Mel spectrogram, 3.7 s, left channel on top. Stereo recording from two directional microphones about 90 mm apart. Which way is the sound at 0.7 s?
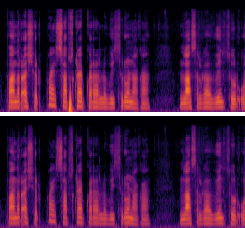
60° left (ahead or behind).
